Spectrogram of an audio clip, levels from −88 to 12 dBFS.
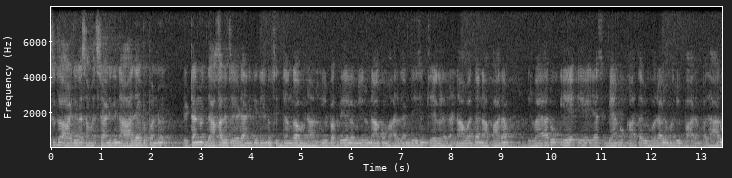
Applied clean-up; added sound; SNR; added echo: none; Wind; 13 dB; reverberation time 2.6 s.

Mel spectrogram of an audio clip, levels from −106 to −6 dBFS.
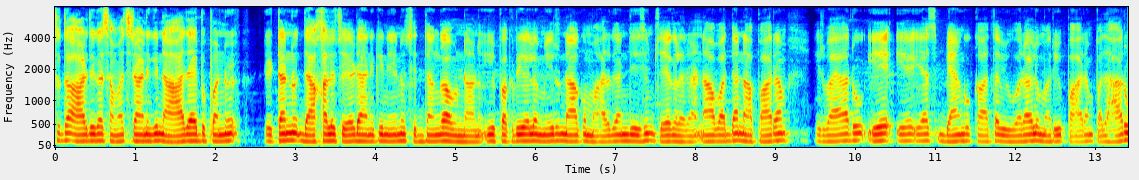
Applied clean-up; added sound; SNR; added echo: none; none; none; none.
